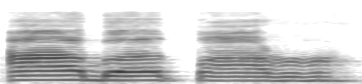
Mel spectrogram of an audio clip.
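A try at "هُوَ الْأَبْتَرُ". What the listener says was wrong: Tadi ketebal. Tanya juga ikutan tebal. Jadi terbaca huwal abtar. Ah, bukan ta dia. Abtar.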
